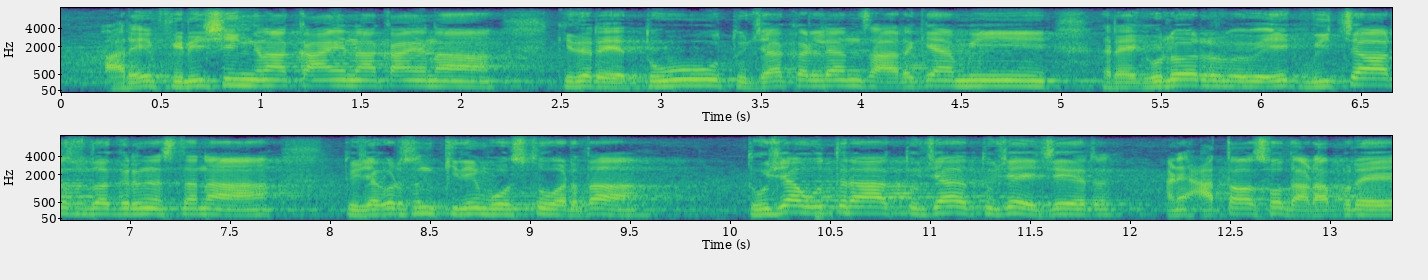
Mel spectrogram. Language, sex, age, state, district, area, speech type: Goan Konkani, male, 45-60, Goa, Bardez, urban, spontaneous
